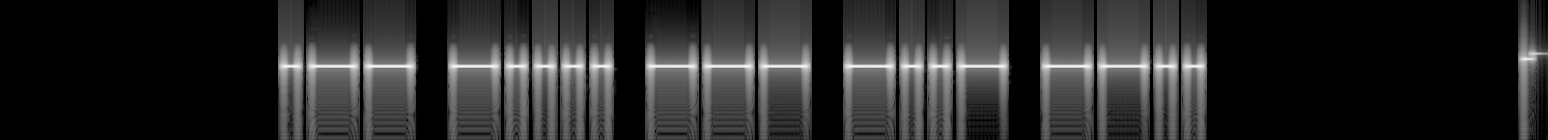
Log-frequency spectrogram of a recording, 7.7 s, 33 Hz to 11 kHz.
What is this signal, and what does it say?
Morse code, heard as a keyed tone, about 17 wpm, 700 Hz. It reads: W6OXZ
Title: USA Call Signs Repeated 2x 17wpm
